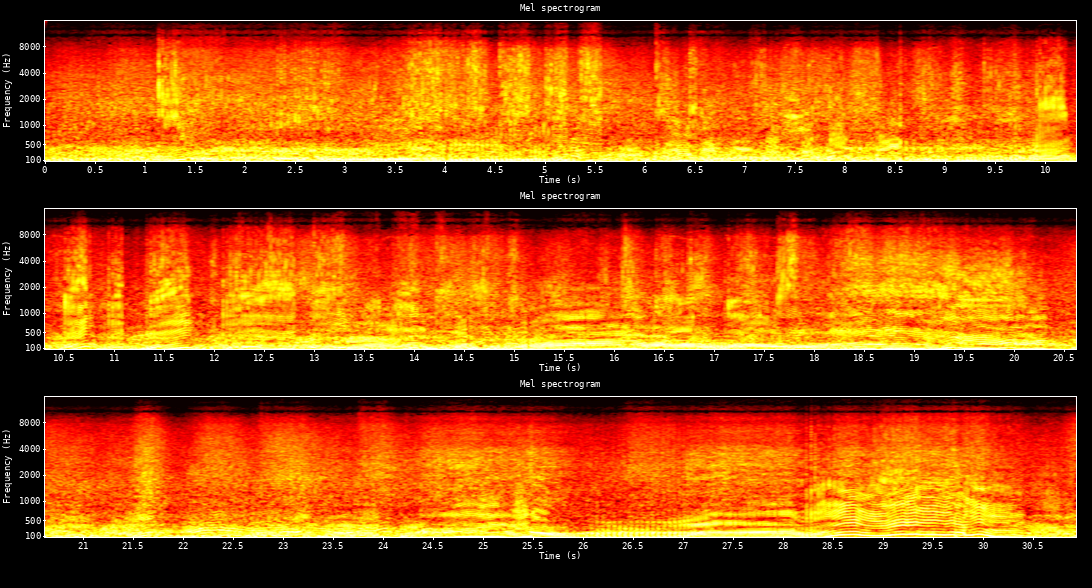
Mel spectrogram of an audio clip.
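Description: Racing ATV engines revving up and down as several quads pass in turn, the pitch rising and falling with the throttle. The clearest swells of revs come in the second half and again near the end.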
